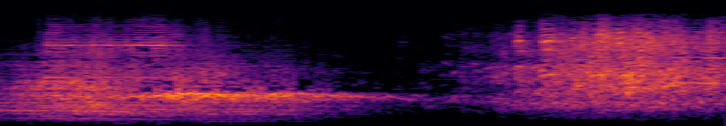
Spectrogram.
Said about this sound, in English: Willie, get out of the road. A car's coming.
